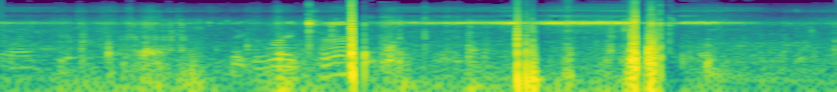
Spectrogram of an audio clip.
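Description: Three sharp knocks in the second half over a steady low rumble and wind on the microphone aboard a dive boat, with faint voices.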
